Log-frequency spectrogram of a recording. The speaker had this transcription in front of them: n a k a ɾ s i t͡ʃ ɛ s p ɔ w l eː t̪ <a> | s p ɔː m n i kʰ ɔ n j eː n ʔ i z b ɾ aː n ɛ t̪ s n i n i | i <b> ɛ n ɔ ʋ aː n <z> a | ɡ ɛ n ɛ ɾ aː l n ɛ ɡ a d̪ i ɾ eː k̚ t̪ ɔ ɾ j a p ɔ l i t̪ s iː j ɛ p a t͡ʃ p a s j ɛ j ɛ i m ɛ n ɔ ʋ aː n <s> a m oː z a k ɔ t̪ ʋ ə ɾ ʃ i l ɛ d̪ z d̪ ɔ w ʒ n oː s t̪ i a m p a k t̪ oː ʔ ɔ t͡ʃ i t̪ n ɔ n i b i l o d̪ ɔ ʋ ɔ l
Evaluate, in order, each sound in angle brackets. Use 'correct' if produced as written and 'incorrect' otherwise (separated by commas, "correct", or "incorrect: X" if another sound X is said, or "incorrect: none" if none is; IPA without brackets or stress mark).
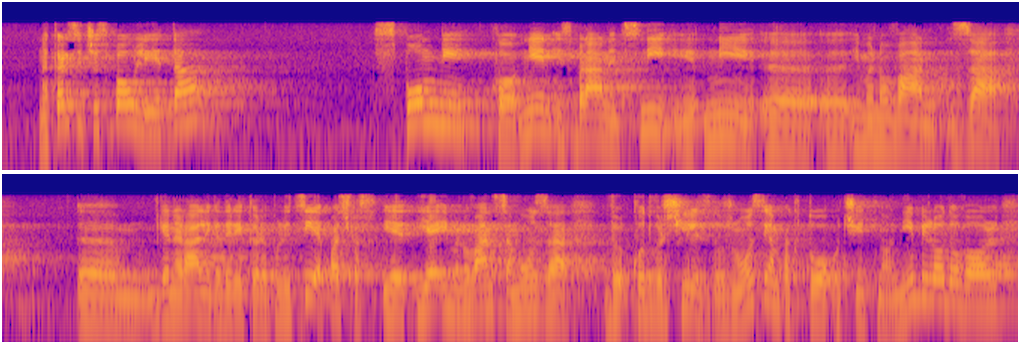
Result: correct, incorrect: m, correct, correct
